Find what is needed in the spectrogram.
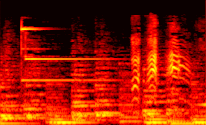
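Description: A bright, ringing ding sound effect about a fifth of a second in, held over bass-heavy background music. Near the end come quick laughs.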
